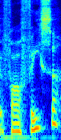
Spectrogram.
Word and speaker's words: Farfisa: So I think the first thing I played on when we got to the studio was is it Farfisa? Have you heard of? – Yeah, that will do as a pronunciation.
